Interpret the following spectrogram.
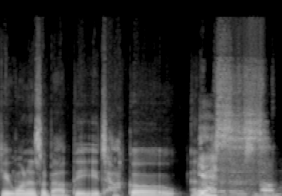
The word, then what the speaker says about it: Itako: But the thing that was really fascinating to me about the Itako, is that my pronunciation?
